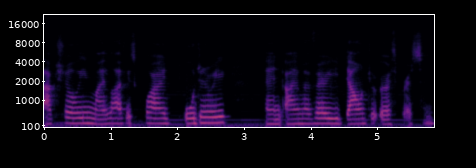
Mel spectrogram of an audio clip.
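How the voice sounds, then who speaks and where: A woman at a moderate pace with a non-native accent, music in the background. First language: Russian. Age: 30s. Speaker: vlogger. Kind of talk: casual vlog introduction. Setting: alone talking to camera. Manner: halting, with fillers and self-corrections.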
